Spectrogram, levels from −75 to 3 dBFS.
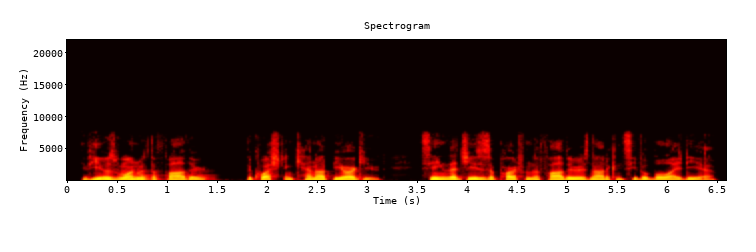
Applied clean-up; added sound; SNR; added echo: neural mask model DeepFilterNet 3.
